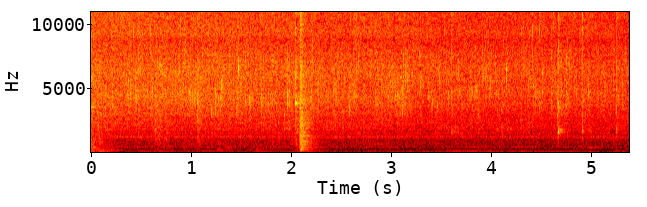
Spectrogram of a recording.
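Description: Garlic frying in ghee in a pan for ghee rice, a faint steady sizzle with a brief clatter near the middle.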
